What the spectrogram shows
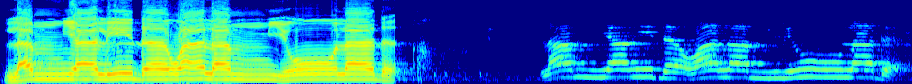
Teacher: Ini karena ini qalqalah sughra ya. Jadi pantulannya itu lembut ya. Arahkan ke fathah.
